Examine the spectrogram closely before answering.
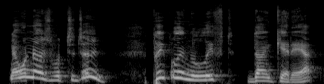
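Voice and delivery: usual speaking voice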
